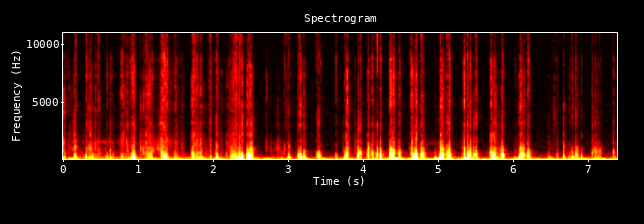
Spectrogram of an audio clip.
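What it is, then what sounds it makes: Bamboo paddle hairbrush scratched. Fingertips scratch aggressively through the wooden-tipped pins of a small bamboo paddle hairbrush with a black rubber cushion, resting on a blanket. The result is a fast, continuous stream of dense, dry scratching and rustling with a soft, muffled, low-weighted tone.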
